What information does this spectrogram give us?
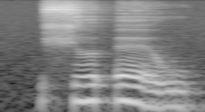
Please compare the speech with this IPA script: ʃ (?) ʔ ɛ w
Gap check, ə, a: ə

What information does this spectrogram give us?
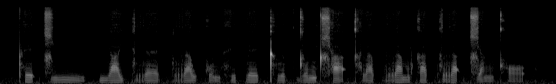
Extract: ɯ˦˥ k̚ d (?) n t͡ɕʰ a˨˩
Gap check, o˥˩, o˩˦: o˥˩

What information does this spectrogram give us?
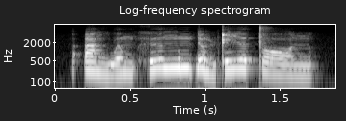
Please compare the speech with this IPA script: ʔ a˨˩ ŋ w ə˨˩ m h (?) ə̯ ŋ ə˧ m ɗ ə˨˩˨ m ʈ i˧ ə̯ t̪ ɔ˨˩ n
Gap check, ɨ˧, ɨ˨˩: ɨ˧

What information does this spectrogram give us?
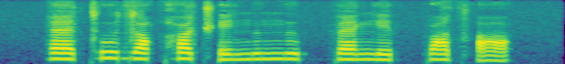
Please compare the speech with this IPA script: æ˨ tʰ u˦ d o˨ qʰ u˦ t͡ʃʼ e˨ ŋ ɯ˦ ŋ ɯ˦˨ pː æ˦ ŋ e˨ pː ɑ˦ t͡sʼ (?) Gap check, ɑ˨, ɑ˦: ɑ˨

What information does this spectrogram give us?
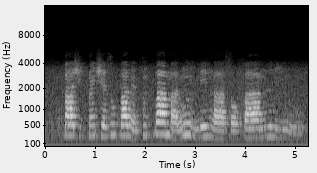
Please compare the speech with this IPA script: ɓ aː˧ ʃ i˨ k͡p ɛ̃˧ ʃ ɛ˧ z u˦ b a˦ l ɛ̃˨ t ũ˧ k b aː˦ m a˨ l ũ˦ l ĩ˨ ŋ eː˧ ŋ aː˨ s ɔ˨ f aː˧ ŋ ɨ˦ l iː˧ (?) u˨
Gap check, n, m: n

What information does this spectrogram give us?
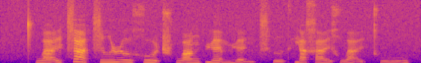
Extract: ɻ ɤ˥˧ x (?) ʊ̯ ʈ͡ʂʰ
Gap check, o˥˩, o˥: o˥˩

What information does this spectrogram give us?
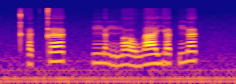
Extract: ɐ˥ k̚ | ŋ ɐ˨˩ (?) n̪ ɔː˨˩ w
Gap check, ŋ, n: ŋ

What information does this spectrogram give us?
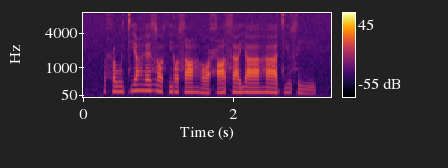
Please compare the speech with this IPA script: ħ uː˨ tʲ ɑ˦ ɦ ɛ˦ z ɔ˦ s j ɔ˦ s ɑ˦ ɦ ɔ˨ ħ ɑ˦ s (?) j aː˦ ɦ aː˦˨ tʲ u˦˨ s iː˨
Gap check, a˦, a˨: a˦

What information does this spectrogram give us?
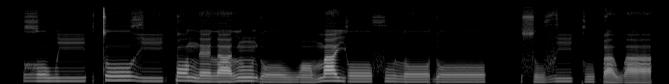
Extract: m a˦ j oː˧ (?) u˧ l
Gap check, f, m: f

